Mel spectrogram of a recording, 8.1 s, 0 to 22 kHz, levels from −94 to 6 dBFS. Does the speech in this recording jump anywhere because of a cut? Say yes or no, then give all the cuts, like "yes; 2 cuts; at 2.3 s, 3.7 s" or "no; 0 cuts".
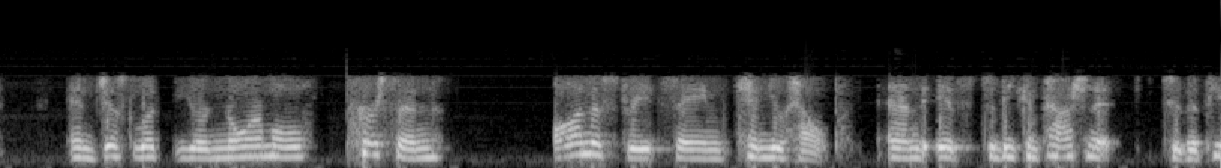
yes; 3 cuts; at 1.1 s, 2.2 s, 5.7 s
